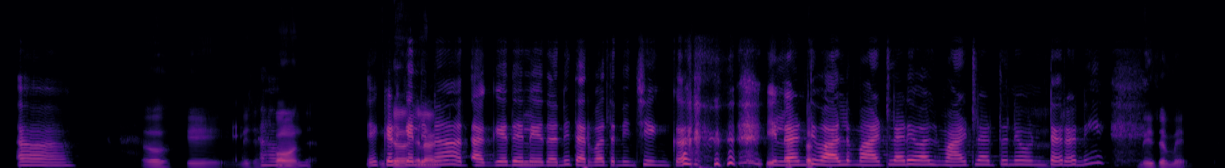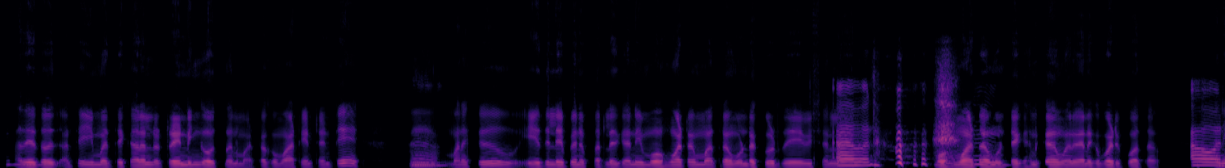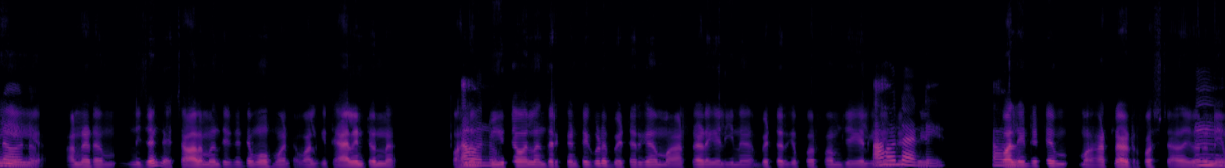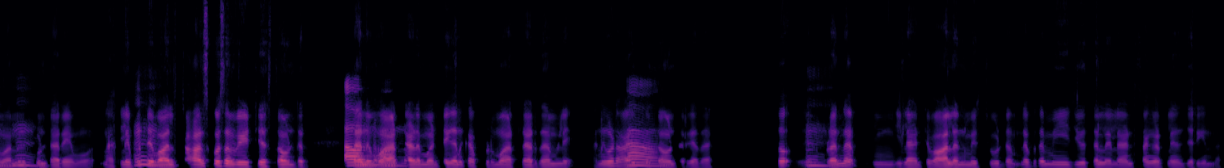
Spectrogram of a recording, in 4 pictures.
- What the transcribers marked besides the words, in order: other background noise; chuckle; other noise; tapping; chuckle; in English: "టాలెంట్"; in English: "బెటర్‌గా"; in English: "బెటర్‌గా పెర్ఫార్మ్"; in English: "ఛాన్స్"; in English: "వెయిట్"; in English: "సో"
- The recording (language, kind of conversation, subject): Telugu, podcast, ప్రజల ప్రతిస్పందన భయం కొత్తగా ప్రయత్నించడంలో ఎంతవరకు అడ్డంకి అవుతుంది?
